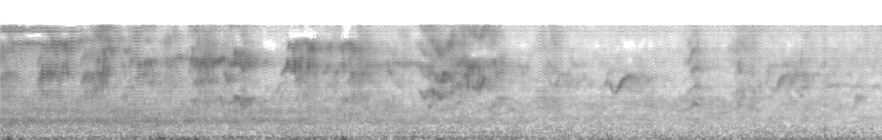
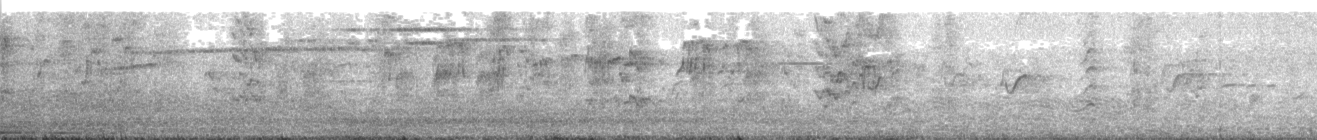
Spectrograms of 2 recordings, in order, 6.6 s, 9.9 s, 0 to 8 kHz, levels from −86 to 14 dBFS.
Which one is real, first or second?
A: second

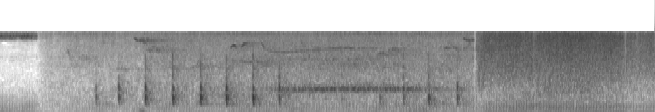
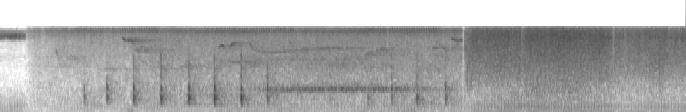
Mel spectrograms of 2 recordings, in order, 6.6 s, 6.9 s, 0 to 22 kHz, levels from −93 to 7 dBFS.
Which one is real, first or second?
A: first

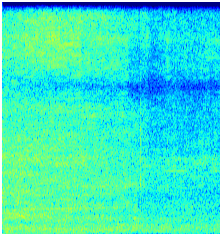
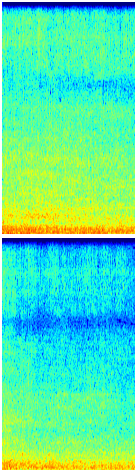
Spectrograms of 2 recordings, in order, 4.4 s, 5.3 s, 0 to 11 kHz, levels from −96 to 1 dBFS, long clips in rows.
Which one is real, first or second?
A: first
